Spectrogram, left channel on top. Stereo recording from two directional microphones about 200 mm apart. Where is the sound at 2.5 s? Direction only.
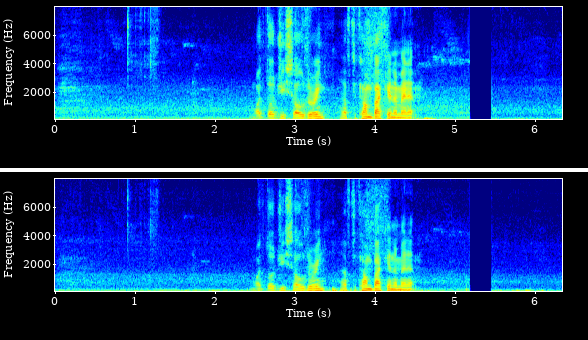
25° right (ahead or behind).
